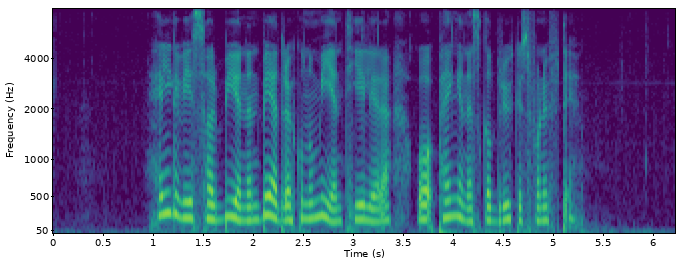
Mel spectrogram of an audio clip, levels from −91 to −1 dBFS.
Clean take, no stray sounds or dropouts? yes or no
yes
